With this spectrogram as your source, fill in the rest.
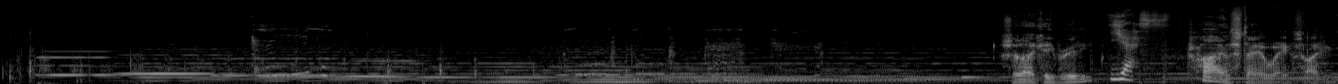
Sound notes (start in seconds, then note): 0.7 Buck whines softly; 0.7 gentle music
